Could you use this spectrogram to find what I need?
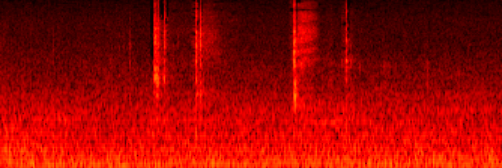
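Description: A glass bottle clinks and knocks against a hard surface.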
